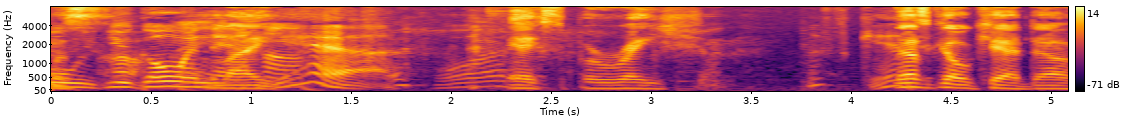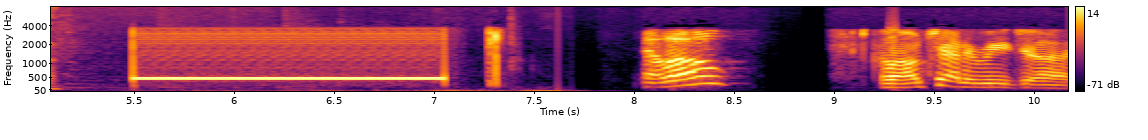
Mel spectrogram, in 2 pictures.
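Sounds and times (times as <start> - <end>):
speech: 0.0 - 5.2, 8.0 - 8.6, 9.2 - 10.1
telephone dial tone: 5.5 - 7.1.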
